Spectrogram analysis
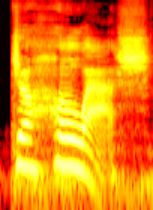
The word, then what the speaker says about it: Jehoash: I mispronounced that. It's Jehoash.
